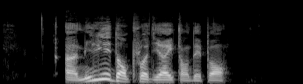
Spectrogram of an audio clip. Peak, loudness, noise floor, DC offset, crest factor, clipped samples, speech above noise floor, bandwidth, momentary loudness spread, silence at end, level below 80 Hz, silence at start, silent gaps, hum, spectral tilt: -2 dBFS; -18 LUFS; -72 dBFS; under 0.1%; 18 dB; under 0.1%; 55 dB; 11 kHz; 8 LU; 0.8 s; -58 dBFS; 0.65 s; none; none; -5.5 dB/octave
